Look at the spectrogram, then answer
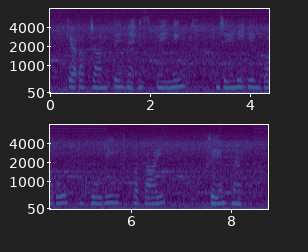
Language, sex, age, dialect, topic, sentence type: Hindi, female, 18-24, Kanauji Braj Bhasha, agriculture, statement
